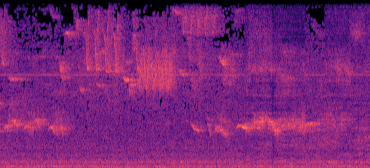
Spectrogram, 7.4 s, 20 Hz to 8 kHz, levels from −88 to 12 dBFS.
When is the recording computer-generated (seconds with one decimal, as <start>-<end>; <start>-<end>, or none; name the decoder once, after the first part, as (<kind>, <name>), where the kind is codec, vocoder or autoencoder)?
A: 4.9-6.1 (codec, SNAC); 6.5-7.4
